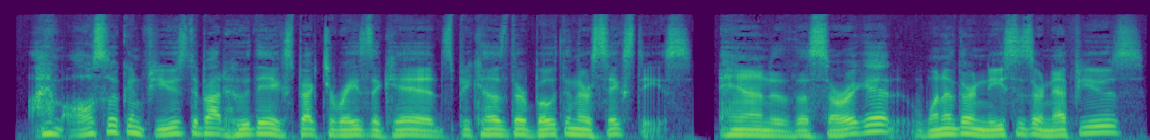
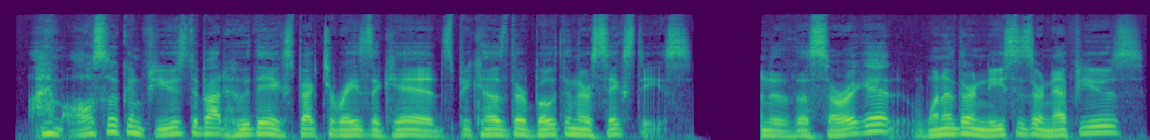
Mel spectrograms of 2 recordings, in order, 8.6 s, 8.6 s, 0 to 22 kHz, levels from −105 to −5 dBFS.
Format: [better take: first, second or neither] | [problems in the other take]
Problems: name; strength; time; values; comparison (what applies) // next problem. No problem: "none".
first | audio cutting out; at 5.5 s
